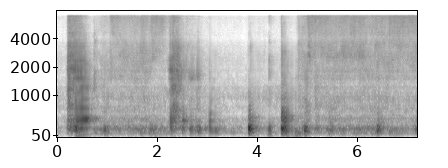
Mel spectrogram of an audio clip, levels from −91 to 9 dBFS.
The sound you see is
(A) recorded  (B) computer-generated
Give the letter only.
B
